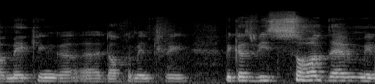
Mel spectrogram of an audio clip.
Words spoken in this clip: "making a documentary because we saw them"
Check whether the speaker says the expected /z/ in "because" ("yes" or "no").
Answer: yes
